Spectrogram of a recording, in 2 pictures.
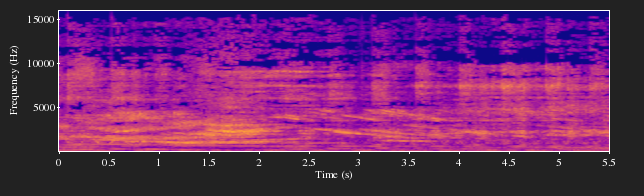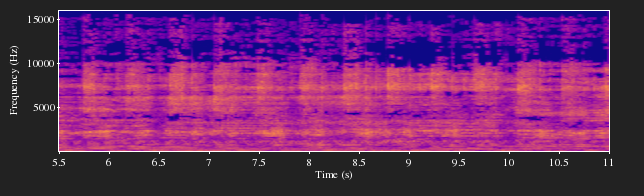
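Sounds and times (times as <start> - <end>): loud music with pounding beat: 0.0 - 11.0.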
